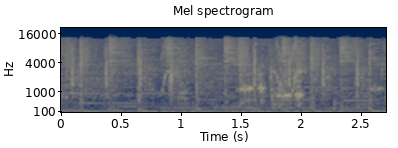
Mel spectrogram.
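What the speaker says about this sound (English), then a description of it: "This frog is fast." A frog enemy in the PS3 action game Legasista croaks amid busy game effects, with dense layered sound and brief tonal chirps over a steady rumbling backdrop, no speech.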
